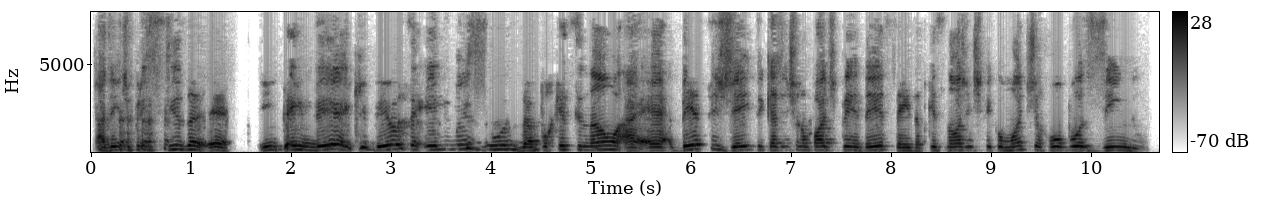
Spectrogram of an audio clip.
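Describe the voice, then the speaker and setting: Earnest woman, mid-pitched chat. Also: expressive, moderate pace, hardly any pauses, a little mellow, slightly rough, rough recording. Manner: earnest, slangy, acts out her own inner voice. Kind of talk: casual chat.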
